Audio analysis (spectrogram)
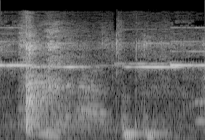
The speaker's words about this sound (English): Multiple alarms going off. Thick black smoke. Heavy thick black smoke.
